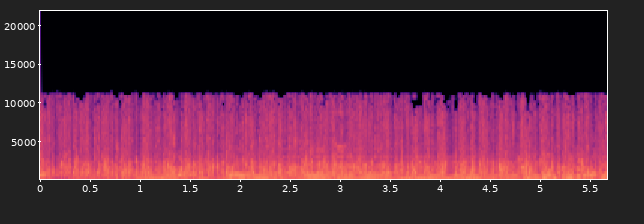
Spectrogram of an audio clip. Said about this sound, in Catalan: Un aplaudiment. Bravo, bravo, bravo.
